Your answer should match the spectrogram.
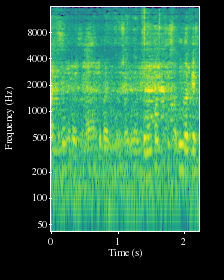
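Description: Voices talking over a noisy background, in a rougher recording than the interview speech that follows.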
